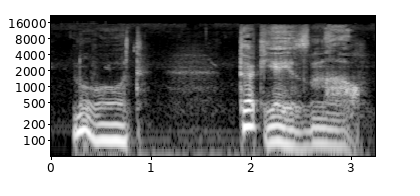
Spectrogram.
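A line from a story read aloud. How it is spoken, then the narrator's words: Glum. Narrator (Russian): сказал уныло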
